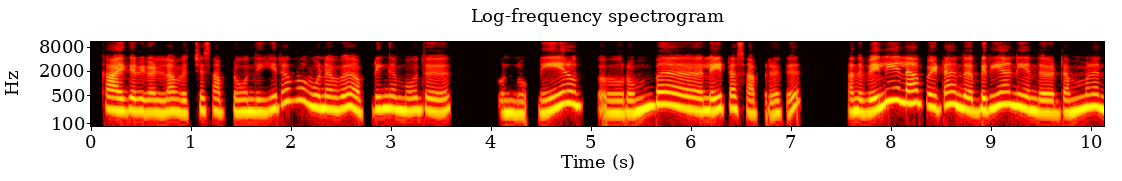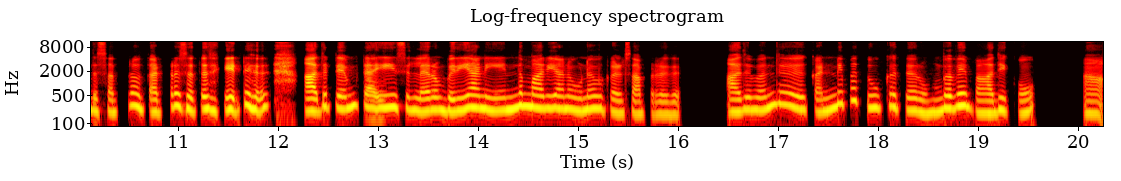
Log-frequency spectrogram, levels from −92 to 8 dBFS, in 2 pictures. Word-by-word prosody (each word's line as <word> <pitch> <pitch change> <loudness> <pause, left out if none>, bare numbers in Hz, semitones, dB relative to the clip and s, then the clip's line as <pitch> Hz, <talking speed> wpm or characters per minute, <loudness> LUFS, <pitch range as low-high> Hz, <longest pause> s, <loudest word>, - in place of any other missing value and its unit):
காய்கறிகள்லாம் 210 -3 +1
வச்சு 195 +4 -6
சாப்பிடுவோம். 200 -1 -4
இந்த 200 - -1
இரவு 365 +7 -4 0.2
உணவு 240 0 +1
அப்படிங்கும்போது, 220 0 -1 0.7
ஒண்ணு 185 -1 -2 0.2
நேரம் 280 +8 +2 0.2
ஒ - - -5 0.3
ரொம்ப 245 +9 +3 0.5
லேட்டா 235 +3 +2
சாப்பிடறது, 185 +2 -5 0.6
அந்த 205 - +1
வெளியலாம் 330 - +4
போய்ட்டா 270 +1 +1
அந்த 245 -3 +3
பிரியாணி 280 +5 +3
அந்த 200 -3 0 0.2
டம்முனு 225 +7 +1
அந்த 215 - -2
சத்தம் 225 +6 -3
தட்டுற 200 +7 -1
சத்தத்த 235 0 +1
கேட்டு 230 +5 +5 0.6
அது 210 +5 +3
டெம்ப்ட் 270 +4 0
ஆயி, 255 +1 +2 0.2
சில 225 - -3
நேரம் 215 +1 +1
பிரியாணி, 235 +2 +3 0.2
இந்த 250 +4 +4
மாரியான 245 -1 +1
உணவுகள் 215 -5 -2
சாப்பிட்றது. 175 -1 -5 0.6
அது 200 +3 0
வந்து 295 +6 0 0.3
கண்டிப்பா 260 - -1
தூக்கத்த 255 -1 -3 0.2
ரொம்பவே 245 +8 +2 0.2
பாதிக்கும். 190 +1 -2 0.5
அ - - -3
230 Hz, 125 wpm, -24 LUFS, 200-255 Hz, 0.7 s, கேட்டு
